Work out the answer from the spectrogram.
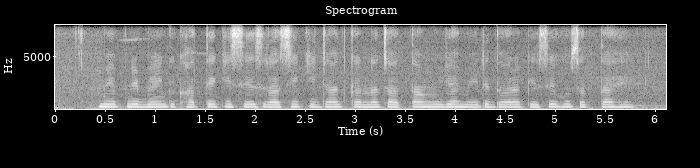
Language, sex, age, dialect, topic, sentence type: Hindi, female, 18-24, Awadhi Bundeli, banking, question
